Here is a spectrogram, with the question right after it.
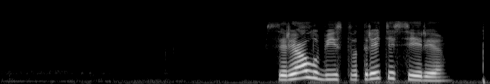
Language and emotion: Russian, neutral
